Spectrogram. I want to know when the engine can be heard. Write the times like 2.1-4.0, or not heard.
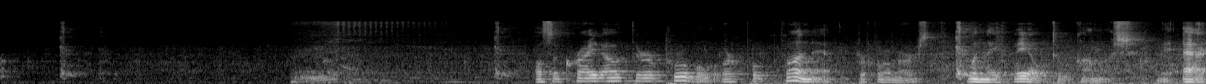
2.9-5.3.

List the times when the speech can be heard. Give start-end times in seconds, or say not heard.
5.3-12.0.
